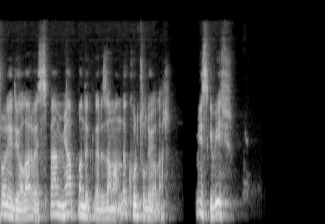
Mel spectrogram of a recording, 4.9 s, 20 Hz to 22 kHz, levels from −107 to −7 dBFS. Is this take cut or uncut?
cut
